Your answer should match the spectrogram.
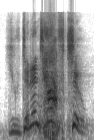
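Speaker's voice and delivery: high, loud yell; raging emperor; furious. Acted. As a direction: shout it down at him. Emperor furious before strike.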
